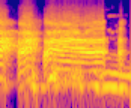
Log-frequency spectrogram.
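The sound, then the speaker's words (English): A person imitates a dog barking, giving a few loud, drawn-out voiced barks and yelps in quick succession, with no other sounds. “Listen, I heard you barking too with your fence sitting batty business, fam.”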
